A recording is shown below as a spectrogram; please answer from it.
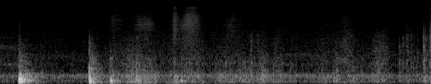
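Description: Cardboard box pushed in against a particleboard bookcase panel: two sharp knocks less than a second apart, then light scraping and handling clicks.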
